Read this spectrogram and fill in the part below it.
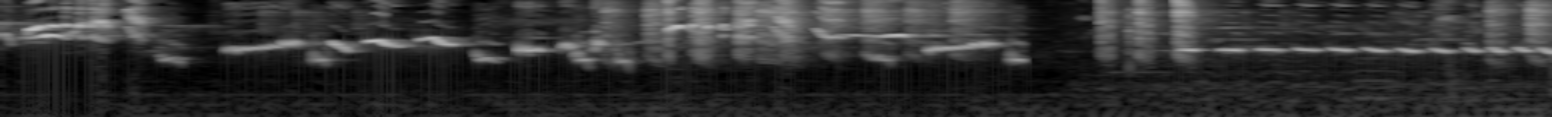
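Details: White-rumped shama singing hard to excite a rival: varied whistled phrases and wavering slurs broken by loud clicking chatter, closing with a steady warbling trill.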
